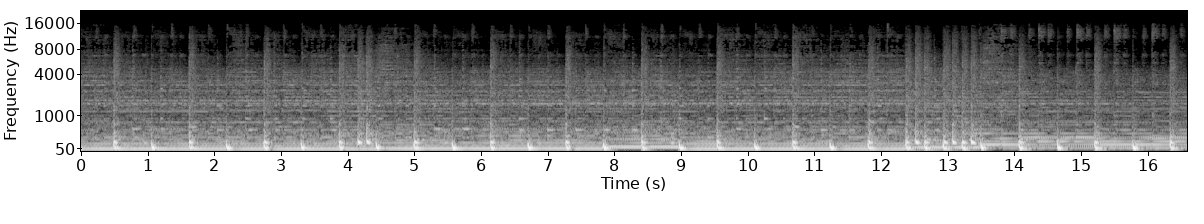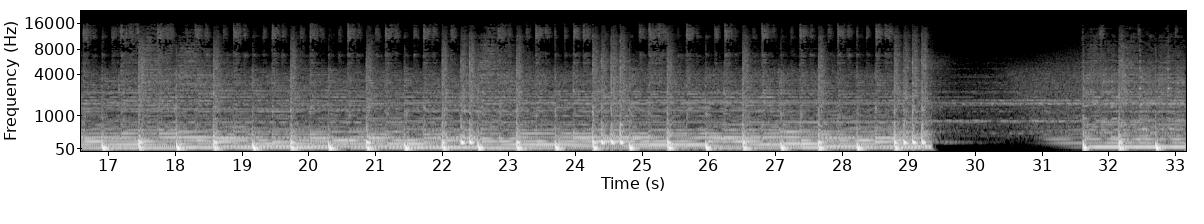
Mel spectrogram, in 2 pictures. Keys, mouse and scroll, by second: 2.3 t, 3.1 Return, 4.3 ctrl+click, 5.1 t, 5.8 alt+click, 7.9 KP_Enter, 8.5 click, 9.7 alt+click, 17.6 ctrl+click, 18.2 ctrl+t, 18.8 click, 20.8 KP_Enter, 26.3-26.7 scroll up 1, 27.0 click, 27.4 ctrl+g, 28.3 click, 28.6-32.6 typing, 32.6 Return.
